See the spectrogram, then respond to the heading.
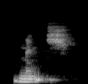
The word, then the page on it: mensch: British English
